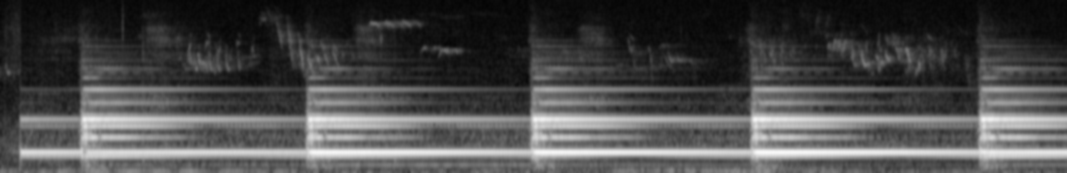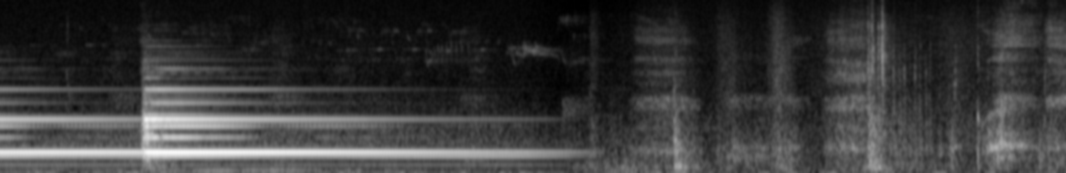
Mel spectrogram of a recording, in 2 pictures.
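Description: Eight large church bells ring out in a slow, steady sequence from a church tower in Cranborne, Dorset, each strike ringing and fading, followed by quieter thumps and rustling.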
